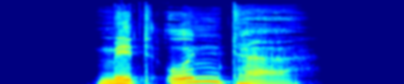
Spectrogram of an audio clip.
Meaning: now and then, occasionally
- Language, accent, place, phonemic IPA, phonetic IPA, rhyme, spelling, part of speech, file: German, Germany, Berlin, /mɪtˈʊntɐ/, [mɪtʰˈʔʊntʰɐ], -ʊntɐ, mitunter, adverb, De-mitunter.ogg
